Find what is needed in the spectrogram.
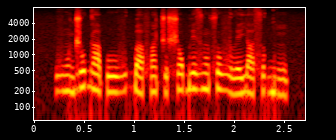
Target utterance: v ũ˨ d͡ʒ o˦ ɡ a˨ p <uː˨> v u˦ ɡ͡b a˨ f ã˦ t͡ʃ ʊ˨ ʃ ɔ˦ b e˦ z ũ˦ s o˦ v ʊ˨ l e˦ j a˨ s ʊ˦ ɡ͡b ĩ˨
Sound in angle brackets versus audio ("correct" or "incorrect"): correct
